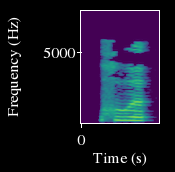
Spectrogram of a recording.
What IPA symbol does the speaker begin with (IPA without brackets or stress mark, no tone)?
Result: x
